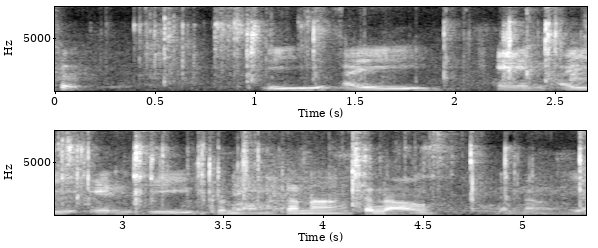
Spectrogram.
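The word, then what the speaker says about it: Đà Nẵng: How do you pronounce it? EANANG. Da Nang.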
